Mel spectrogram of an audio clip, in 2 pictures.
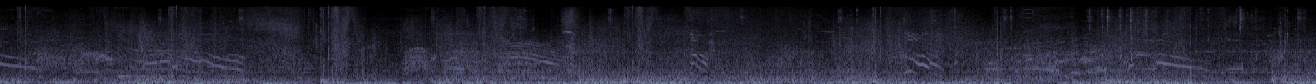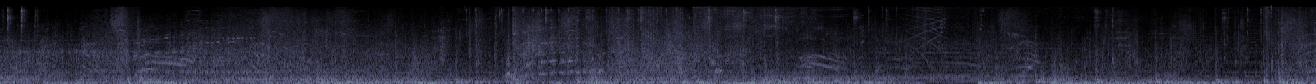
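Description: Arrows whoosh from a bow.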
